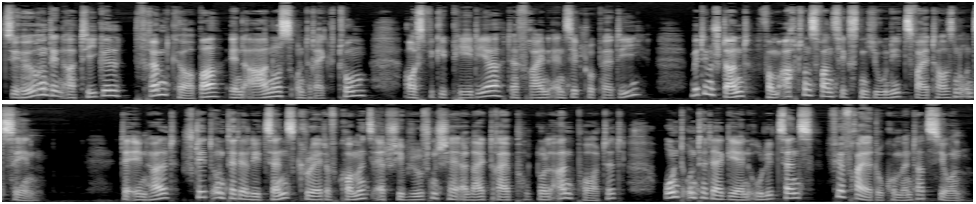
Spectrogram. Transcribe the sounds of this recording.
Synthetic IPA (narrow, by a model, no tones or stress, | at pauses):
z̥iːɦøːʁəndeːnʔa̰ɐtʰiːkl̩fʁ̥ɛmtkʰœɐpɐʔɪnʔa̰ːnʊsʊ̰ntʁɛktʰʊmʔaʊsv̥ikipʰeːdiad̥eːɐfʁ̥aɪənʔɛ̰nt͡sikʰlopʰɛdiː | mɪt̚d̥eːmʃtantfɔmʔa̰χtʊntt͡sv̥ansɪçstn̩juːnit͡sv̥aɪtʰaʊzn̩tʊ̰nt͡seːn | d̥eːɐʔɪnɦaltʃteːtʔʊntɐdeːɐlit͡sɛnt͡skʰʁ̥iɛɪtɪfkʰɔmɛnsʔɛ̰tʁ̥ibjuːʃn̩ʃɛːɐʔɛ̰laɪt̚d̥ʁaɪpʰʊŋktnʊlʔa̰npʰɔɐtʰətʔʊntʔʊntɐdeːɐɡeːɛnʔṵːlit͡sɛns | fyːɐfʁ̥aɪədokʰumɛntʰat͡sjo̰ːn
